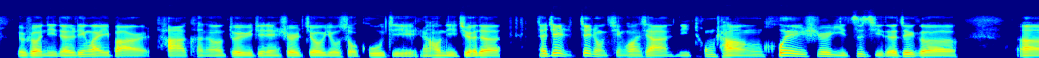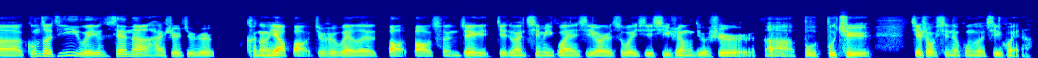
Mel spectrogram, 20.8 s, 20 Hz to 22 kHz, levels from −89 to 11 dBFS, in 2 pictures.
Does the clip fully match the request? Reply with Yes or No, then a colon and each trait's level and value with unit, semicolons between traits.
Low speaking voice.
Yes: low, 105 Hz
